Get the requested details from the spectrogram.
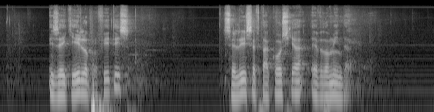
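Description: An elderly man speaks slowly and earnestly through a microphone.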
